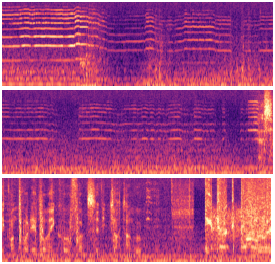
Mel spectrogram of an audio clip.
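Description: A small plane's engine drones steadily as it taxis.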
